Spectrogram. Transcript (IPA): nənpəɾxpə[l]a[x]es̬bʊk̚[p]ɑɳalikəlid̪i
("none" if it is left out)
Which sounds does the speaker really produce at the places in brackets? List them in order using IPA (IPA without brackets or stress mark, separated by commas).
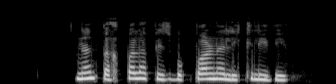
l, f, p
